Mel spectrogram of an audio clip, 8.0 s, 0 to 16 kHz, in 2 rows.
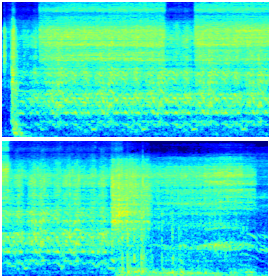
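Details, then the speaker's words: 1973 Porsche 914, sitting 3 years: long steady cranking then brief louder surge as some cylinders fire, never runs; throttle body found frozen. "Oh yeah. It would fire."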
